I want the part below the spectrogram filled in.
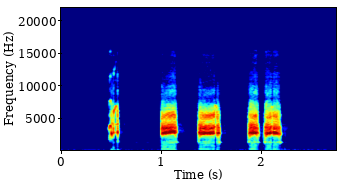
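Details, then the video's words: Harsh, buzzy call of a black francolin (kala tetar): a short opening note followed by two long grating bursts and a quick closing pair, all evenly loud and rasping, with no other sounds. "kala tetar ki awaz- black francolin voice"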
